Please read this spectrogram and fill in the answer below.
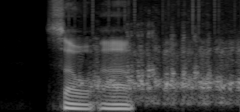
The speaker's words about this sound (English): So, as we can hear, we got a lot of chickens around us. So here it is. Here, a lot of chickens. A lot of chickens here.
